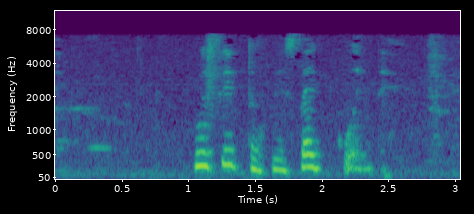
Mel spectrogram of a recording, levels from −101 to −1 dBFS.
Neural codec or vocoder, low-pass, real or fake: none; 7.2 kHz; real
